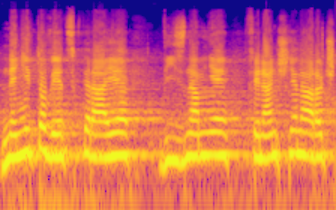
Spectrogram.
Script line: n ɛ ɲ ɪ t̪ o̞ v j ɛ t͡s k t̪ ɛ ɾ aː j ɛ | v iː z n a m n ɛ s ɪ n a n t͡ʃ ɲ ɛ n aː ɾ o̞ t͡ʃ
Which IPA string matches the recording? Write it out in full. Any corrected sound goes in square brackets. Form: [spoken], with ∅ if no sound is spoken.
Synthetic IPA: n ɛ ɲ ɪ t̪ o̞ v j ɛ t͡s k t̪ ɛ ɾ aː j ɛ | v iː z n a m [ɲ] ɛ [f] ɪ n a n t͡ʃ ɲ ɛ n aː ɾ o̞ t͡ʃ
